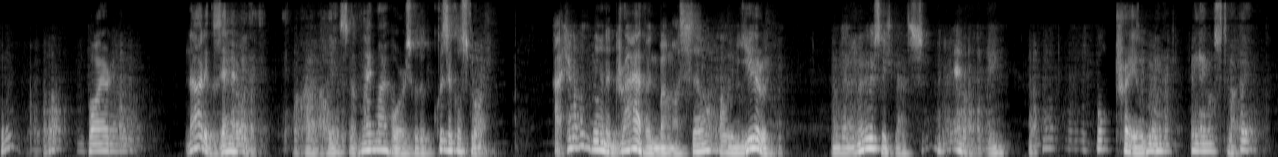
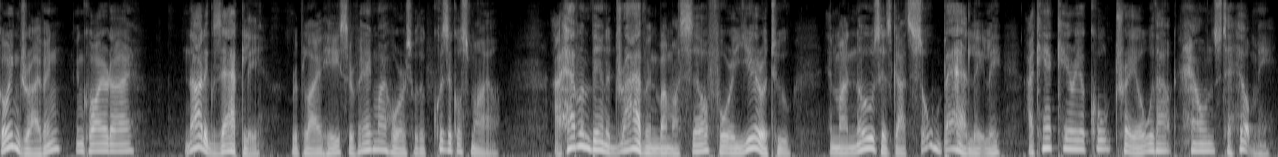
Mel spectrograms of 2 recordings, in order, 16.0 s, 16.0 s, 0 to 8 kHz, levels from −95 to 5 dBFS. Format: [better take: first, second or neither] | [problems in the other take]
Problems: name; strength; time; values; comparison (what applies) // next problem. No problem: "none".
second | noise reduction (neural mask model DeepFilterNet 3)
